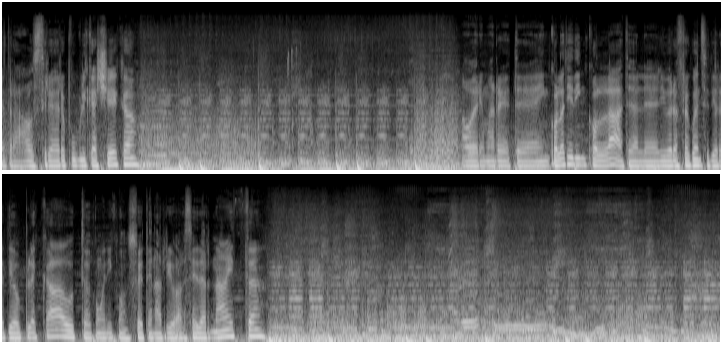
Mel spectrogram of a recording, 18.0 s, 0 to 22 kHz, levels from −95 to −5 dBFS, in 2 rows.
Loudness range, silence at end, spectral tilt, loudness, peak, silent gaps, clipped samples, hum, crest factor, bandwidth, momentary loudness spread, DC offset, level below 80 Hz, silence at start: 3 LU; 0 s; -7.5 dB/octave; -28 LUFS; -16 dBFS; none; under 0.1%; none; 12 dB; 13.5 kHz; 5 LU; under 0.1%; -32 dBFS; 0 s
